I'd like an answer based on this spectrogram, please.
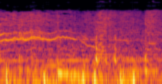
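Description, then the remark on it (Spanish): A singer's voice strains on a high sustained note that cracks into a shrill shriek and slides downward, loud, over thumping backing music. “Pero es que eso es alarido. Es que es alarido, se ha ido arriba.”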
